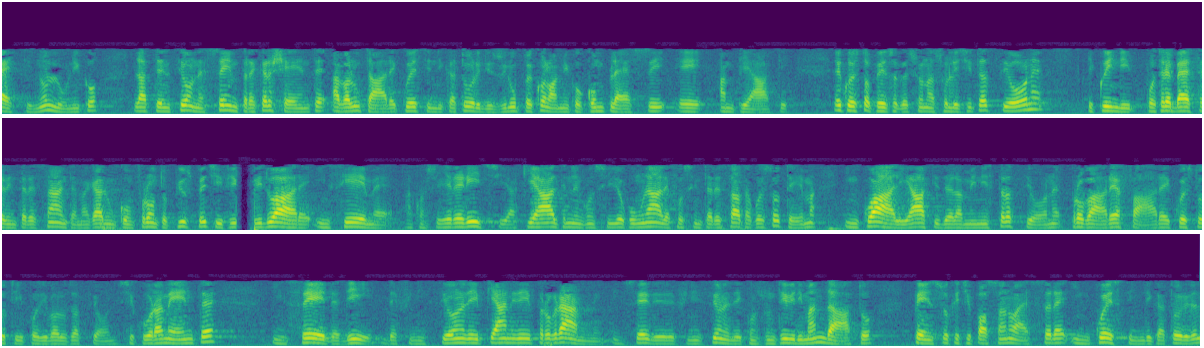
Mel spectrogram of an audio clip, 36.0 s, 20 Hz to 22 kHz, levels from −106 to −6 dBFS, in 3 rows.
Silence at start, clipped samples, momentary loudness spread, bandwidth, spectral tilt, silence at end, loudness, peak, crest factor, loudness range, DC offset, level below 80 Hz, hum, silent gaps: 0 s; under 0.1%; 12 LU; 4.1 kHz; -10.5 dB/octave; 0 s; -22 LUFS; 0 dBFS; 22 dB; 4 LU; 0.4%; -52 dBFS; none; none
